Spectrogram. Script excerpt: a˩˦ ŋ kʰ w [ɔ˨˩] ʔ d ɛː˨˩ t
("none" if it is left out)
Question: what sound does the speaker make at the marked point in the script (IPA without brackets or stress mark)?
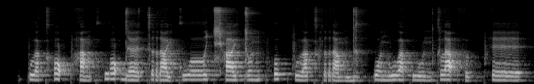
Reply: ɔ˥˩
